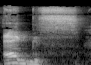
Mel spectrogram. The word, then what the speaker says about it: EGCS: egcs dotg g z that's pronounced eggs and that was a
